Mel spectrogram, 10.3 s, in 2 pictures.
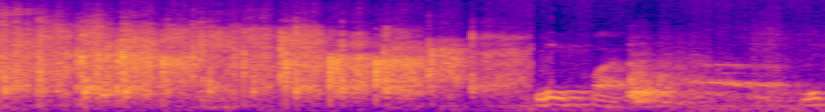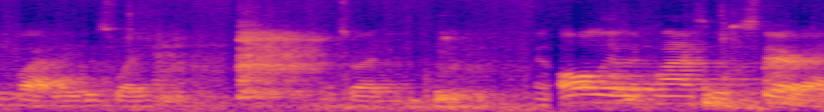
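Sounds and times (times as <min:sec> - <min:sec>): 
audience applause: 0:00.0 - 0:03.3
speech: 0:03.4 - 0:04.4, 0:05.0 - 0:10.3.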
